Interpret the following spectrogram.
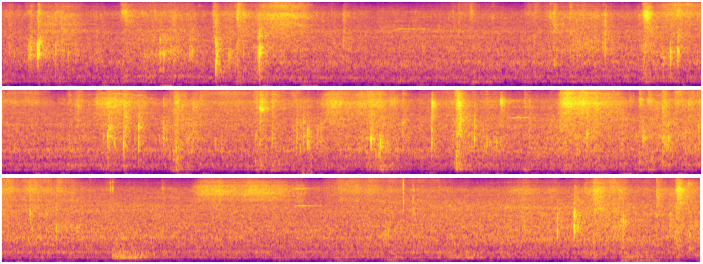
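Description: Footsteps and scuffs on rock and rubble along a stone tunnel floor, heard as scattered irregular clicks and knocks over a steady hiss.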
